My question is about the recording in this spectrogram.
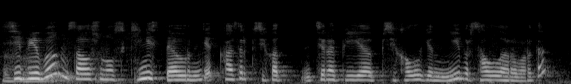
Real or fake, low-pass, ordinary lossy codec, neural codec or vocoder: real; none; none; none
